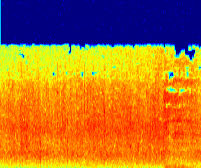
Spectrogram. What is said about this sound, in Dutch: Applaus. Applaus. There you go. Applaus.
